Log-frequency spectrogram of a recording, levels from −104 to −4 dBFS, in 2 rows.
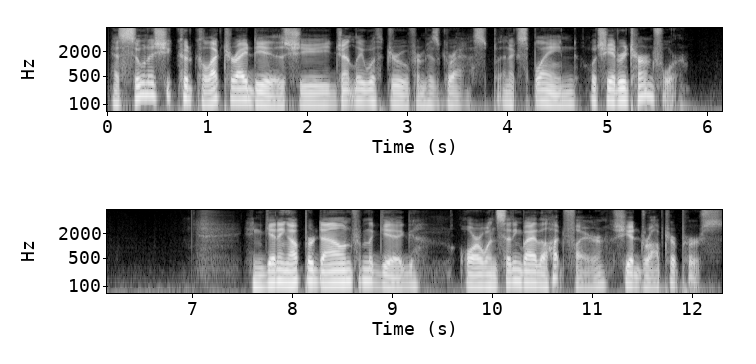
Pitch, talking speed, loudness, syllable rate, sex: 100 Hz, 200 wpm, -20 LUFS, 5.3 syllables/s, male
